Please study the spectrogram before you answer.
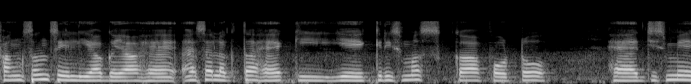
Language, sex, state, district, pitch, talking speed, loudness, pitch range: Hindi, male, Uttar Pradesh, Shamli, 185 Hz, 140 wpm, -16 LUFS, 175-200 Hz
